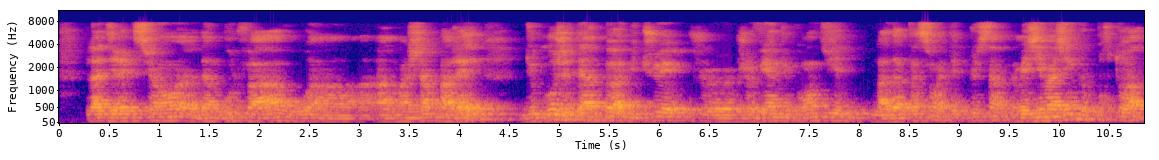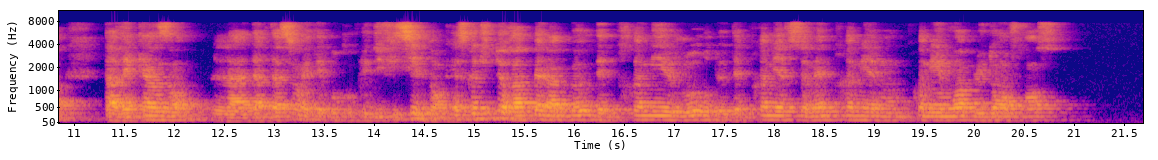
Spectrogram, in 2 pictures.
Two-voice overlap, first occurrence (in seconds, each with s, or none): none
